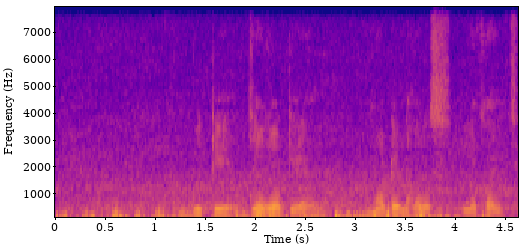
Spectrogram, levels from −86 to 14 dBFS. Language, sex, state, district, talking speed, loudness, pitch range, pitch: Odia, male, Odisha, Sambalpur, 90 wpm, -19 LUFS, 130-145 Hz, 135 Hz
